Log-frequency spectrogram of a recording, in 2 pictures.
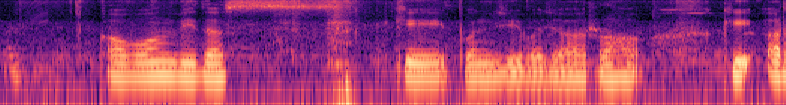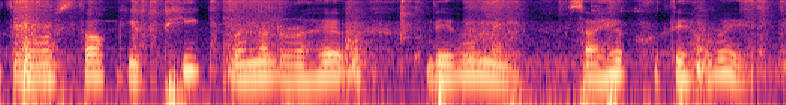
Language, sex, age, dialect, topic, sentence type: Bhojpuri, male, 25-30, Northern, banking, statement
